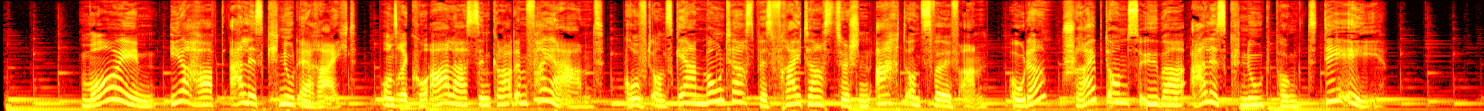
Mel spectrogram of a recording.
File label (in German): Hamburgerisch, Anrufbeantworter Ansagen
